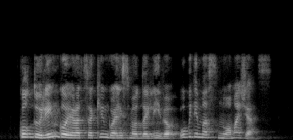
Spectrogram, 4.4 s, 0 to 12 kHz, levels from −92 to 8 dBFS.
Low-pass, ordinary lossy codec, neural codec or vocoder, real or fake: 7.2 kHz; MP3, 64 kbps; codec, 16 kHz, 4 kbps, X-Codec, HuBERT features, trained on LibriSpeech; fake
